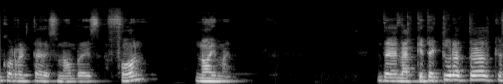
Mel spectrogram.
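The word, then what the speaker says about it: von Neumann: humanas así común muy raro no tras la pronunciación correcta de su nombre es font no hay man de la arquitectura natural que son las computadoras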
